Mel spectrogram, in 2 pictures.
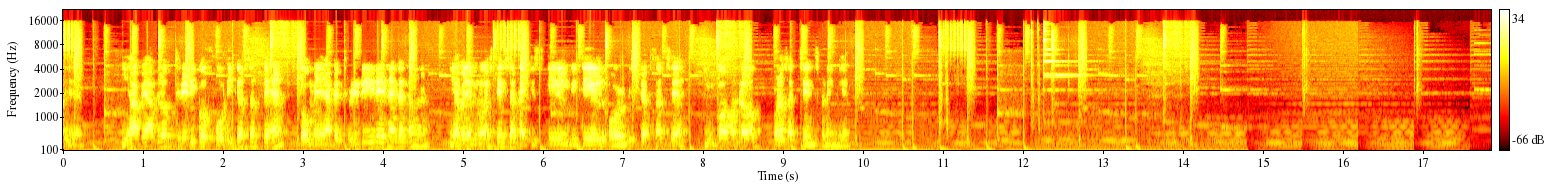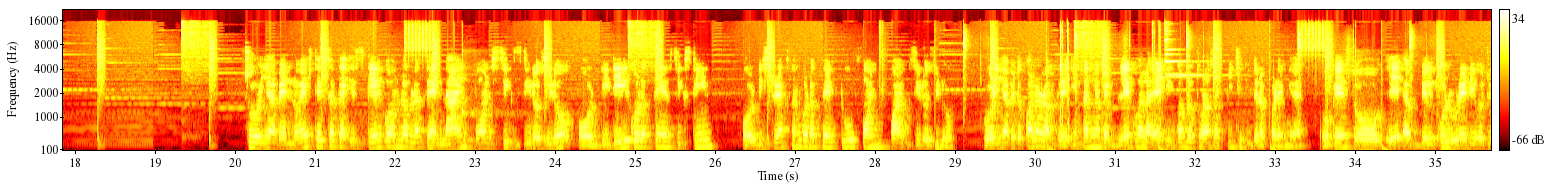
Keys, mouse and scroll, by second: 1.5-13.7 drag, 13.8-14.1 scroll up 1, 14.8-33.5 drag, 33.5-34.5 scroll up 1, 34.5-35.5 scroll down 1.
